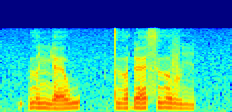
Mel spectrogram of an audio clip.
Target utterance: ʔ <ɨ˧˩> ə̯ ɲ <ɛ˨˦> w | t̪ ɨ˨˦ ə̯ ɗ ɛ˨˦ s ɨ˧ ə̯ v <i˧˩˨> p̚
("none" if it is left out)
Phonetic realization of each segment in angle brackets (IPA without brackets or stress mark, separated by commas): ɨ˧, ɛ˨˦, i˨˩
